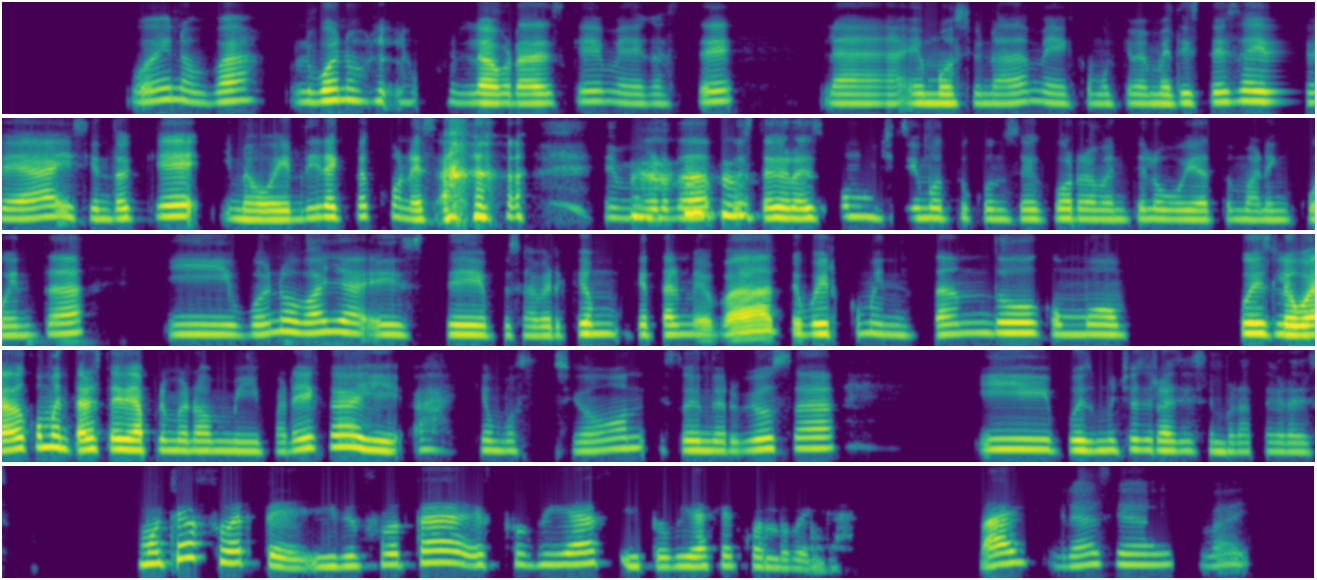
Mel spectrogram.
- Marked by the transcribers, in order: laugh; other background noise
- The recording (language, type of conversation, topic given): Spanish, advice, ¿Cómo puedo apoyar a mi pareja durante cambios importantes en su vida?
